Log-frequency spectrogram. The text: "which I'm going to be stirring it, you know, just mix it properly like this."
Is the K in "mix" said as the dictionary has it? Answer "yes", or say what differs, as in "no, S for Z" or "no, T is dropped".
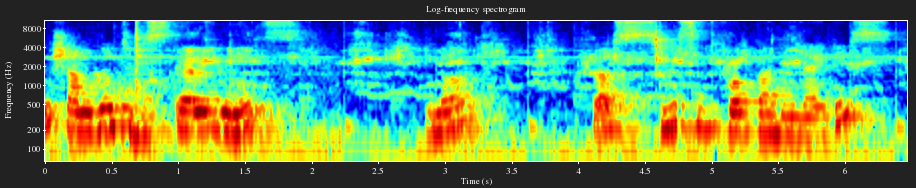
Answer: no, K is dropped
